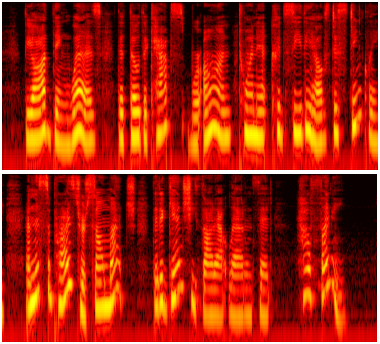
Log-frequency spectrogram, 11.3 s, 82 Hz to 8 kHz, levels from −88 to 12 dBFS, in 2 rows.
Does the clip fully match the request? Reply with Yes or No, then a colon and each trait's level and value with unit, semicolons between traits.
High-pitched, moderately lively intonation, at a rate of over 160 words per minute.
Yes: high, 210 Hz; average, 4.7 semitones; average, 170 wpm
